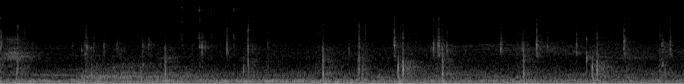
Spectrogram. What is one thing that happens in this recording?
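Footsteps tap on a hard floor at a walking pace.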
